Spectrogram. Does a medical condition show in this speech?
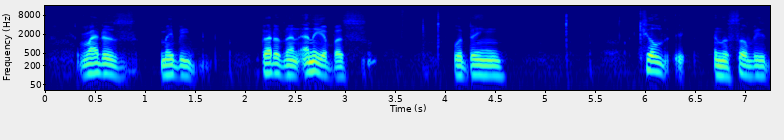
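Yes: stutter; stutter on and off through life; here blocks.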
